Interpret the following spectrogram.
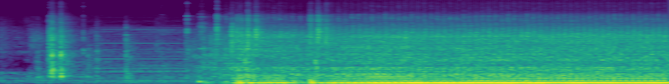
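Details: New Honda Beat scooter started after fitting a cold-type spark plug; short crank, catches and settles into a smooth even idle with a steady low hum; normal idle.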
